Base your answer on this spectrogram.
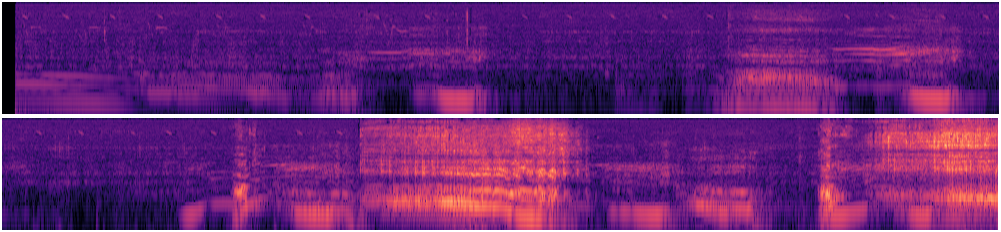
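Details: A tiger at a hilltop in Kiriburu gives deep, rasping roars and moans, building to loud, harsh bursts near the end.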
